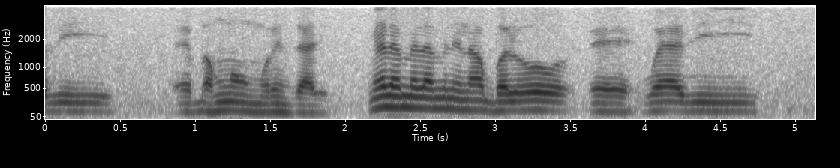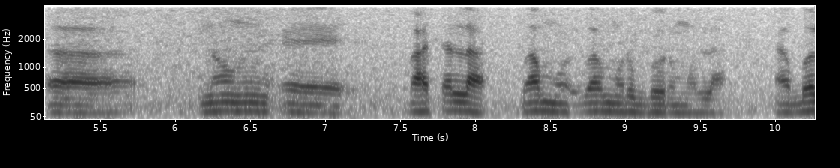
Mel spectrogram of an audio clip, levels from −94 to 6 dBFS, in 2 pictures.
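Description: Speech with a room-noise floor sitting about 17 dB below the voice has a background that pumps with the talking: it sinks by about 12 dB in the gaps and swells back under each phrase. These are noise suppressor artifacts. A suppressor judges each frequency band frame by frame, and every band it reads as steady noise gets pulled down, so the noise floor rides up and down with the speech rather than staying put.

The same process also produces speech cut by the noise suppressor. Soft sounds go dull and swallowed from 0.37 to 1.06 s, from 1.64 to 2.18 s (just before "mela mela mini na"), from 3.48 to 4.04 s, and from 4.69 to 5.16 s, with drops of about 10 to 13 dB. Across 5.7 to 10.03 s, scattered moments adding up to well under a second are lowered by about 12 dB. In each case the suppressor mistook quiet consonants or word endings for background noise and turned them down with it. The call path's band limit at 4 kHz, which fits G.711 A-law, is audible as a narrowband telephone tone.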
